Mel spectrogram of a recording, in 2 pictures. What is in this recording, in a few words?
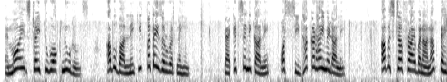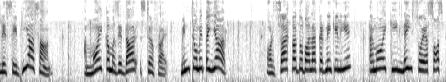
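Urdu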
